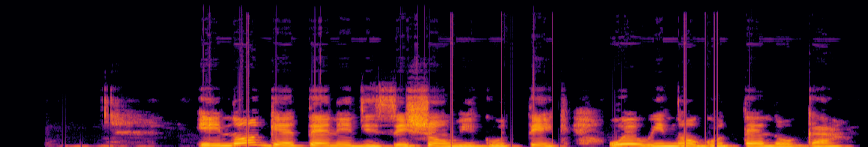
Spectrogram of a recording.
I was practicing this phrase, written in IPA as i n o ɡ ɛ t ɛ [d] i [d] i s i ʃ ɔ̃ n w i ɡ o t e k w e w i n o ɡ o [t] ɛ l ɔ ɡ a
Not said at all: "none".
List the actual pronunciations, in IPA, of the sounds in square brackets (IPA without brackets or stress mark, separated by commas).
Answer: n, d, t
